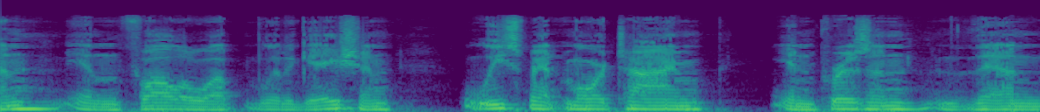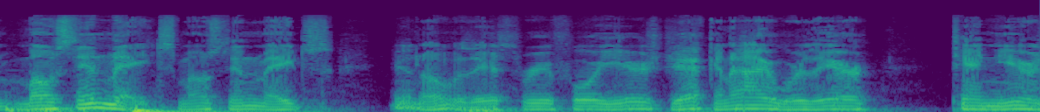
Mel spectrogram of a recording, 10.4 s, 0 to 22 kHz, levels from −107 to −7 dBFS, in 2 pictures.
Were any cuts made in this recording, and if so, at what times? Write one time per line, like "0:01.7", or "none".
none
